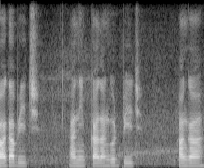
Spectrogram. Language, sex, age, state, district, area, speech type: Goan Konkani, male, 30-45, Goa, Murmgao, rural, spontaneous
